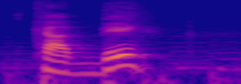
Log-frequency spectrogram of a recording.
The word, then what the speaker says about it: cadê: Se ela fosse a sílaba forte, geralmente com um acento, como na palavra cadê, apesar de ser a última sílaba, o E no final, ela é uma sílaba forte, uma sílaba tônica. E o E está marcado com isso. Então, não acontece essa mudança para aí.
